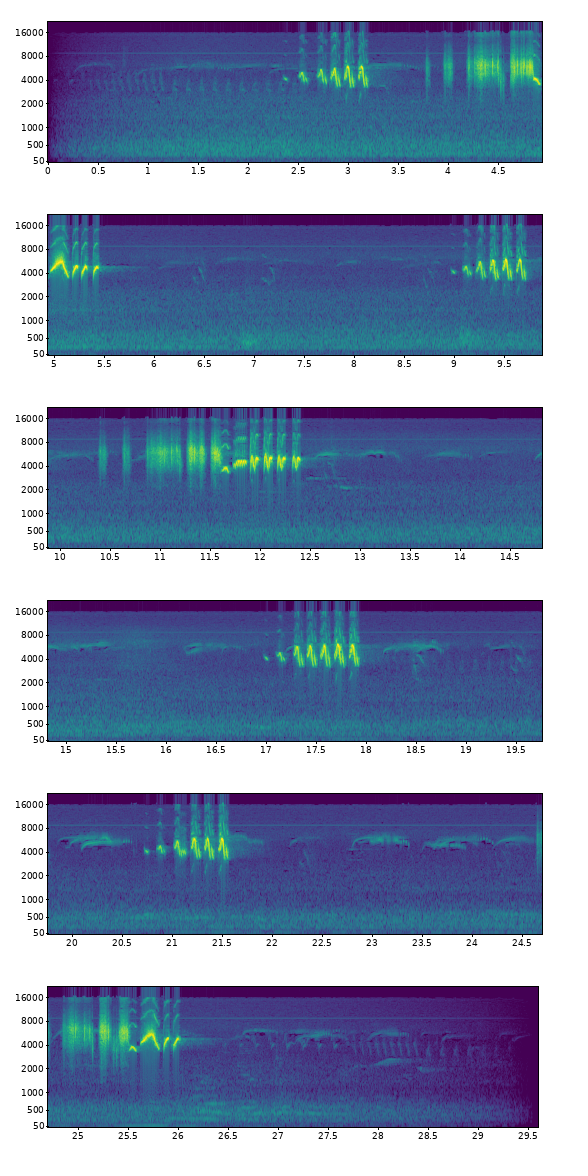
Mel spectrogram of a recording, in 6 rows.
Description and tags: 1165black redstart
Black redstart [Phoenicurus ochruros] singing on top of our roof at the end of June. The song is composed of one melodious part and a very strange bird-unlike sound, which reminds of pebbles being rubbed together. Calls of swifts, city rumble and street noise in the background. Vivanco EM35 on parabolic dish with preamp into Marantz PMD 671.
phoenicurus-ochruros, zwarte-roodstaart, mustaleppalintu, rougequeue-noir, birdsong, black-redstart, hausrotschwanz, colirrojo-tizon, rabirruivo-preto, svartrodstjert, cotxa-fumada, husrodstjert, bird, codirosso-spazzacamino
